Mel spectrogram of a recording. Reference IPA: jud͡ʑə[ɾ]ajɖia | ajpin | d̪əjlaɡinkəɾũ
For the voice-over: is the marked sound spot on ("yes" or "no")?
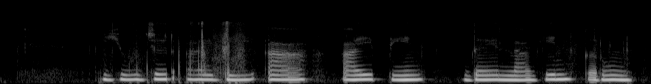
yes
